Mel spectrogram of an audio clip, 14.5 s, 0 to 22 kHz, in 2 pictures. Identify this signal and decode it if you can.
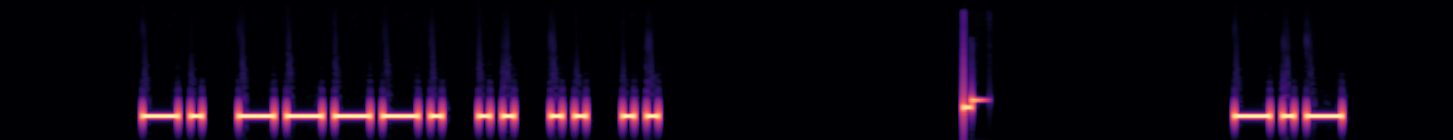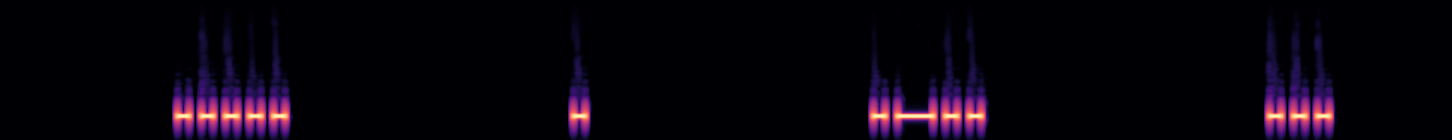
Morse code, heard as a keyed tone, about 20 wpm, spaced as for 9 wpm, 700 Hz. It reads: N9III K5ELS
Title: USA Call Signs - 5 Characters - 8x Character Spacing - 20wpm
